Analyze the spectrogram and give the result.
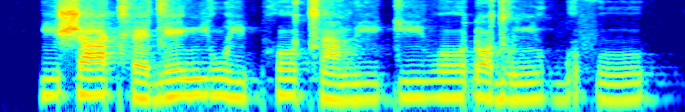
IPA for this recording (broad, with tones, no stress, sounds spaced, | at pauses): i˦ ʃ aː˦ kʰ ɛ˨ d eː˦ ŋ i˦ w i˨ pʰ o˦ t͡s ã˨ v iː˨ k iː˦ β oː˦ ɗ ɔ˦ d u˨ ɲ u˦˨ ɡ͡b ʊ˦ f uː˨˦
